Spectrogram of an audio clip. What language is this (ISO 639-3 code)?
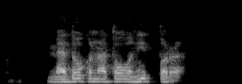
mrj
